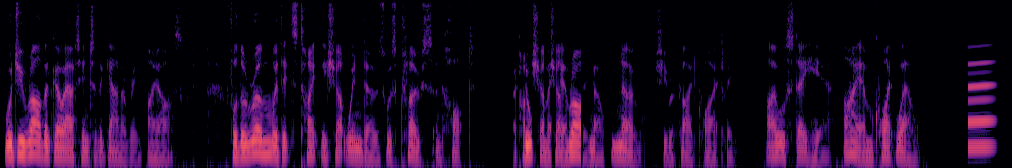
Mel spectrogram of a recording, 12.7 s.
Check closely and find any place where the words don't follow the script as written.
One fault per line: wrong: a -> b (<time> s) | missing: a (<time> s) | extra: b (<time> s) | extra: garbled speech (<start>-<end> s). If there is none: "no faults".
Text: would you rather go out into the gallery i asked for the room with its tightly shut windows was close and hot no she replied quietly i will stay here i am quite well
extra: garbled speech (6.4-7.6 s)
